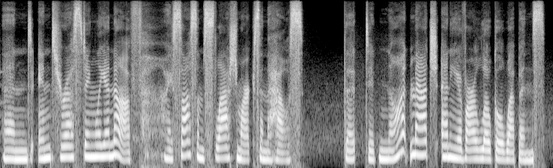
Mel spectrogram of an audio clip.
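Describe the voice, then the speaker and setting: An actress playing an earnest, caring woman guide in a fantasy video game, speaking in a measured, explanatory way. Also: mid-range voice, lightly acted. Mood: concerned, thoughtful. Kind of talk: scripted video game dialogue.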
